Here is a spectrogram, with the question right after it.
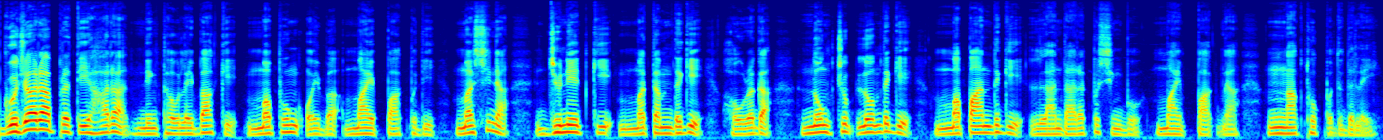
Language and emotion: Manipuri, neutral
